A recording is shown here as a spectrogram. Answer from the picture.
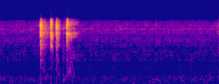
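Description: A quick run of about four sharp computer clicks, about half a second in, advancing the slide animation.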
